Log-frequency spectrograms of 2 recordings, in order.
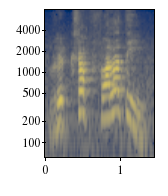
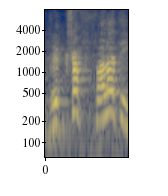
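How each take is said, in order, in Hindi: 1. पहला शब्द "f" और "h" के बीच की फूँक पर खत्म होता है। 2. पहला शब्द "f" और "h" के बीच की फूँक पर खत्म होता है।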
